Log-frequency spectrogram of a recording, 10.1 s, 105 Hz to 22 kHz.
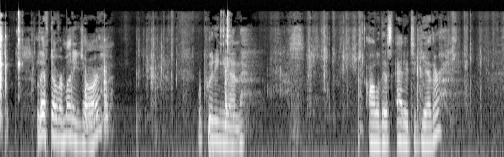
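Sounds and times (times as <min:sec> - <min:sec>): paper bills rustling: 0:05.6 - 0:10.0.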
